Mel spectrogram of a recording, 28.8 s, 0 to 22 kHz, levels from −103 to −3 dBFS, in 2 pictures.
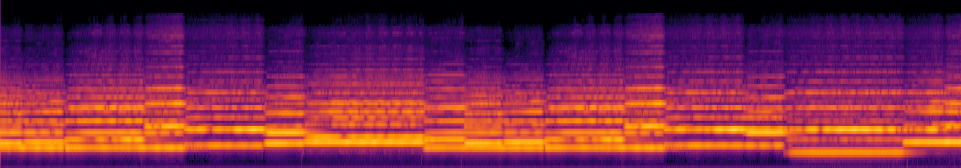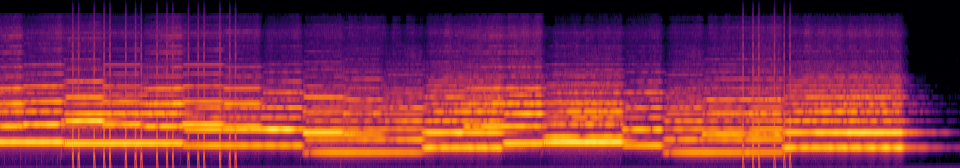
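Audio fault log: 15.50–17.96 s, GSM signalling bursts: a galloping dit-dit-dit of ticks and short buzzes at 217 Hz, sitting roughly 10 dB below the programme. A nearby 2G phone is exchanging brief signalling bursts with its network, and the audio circuit rectifies that radio energy into audible clicks and buzz.
25.56–26.28 s, GSM signalling bursts: a shorter return of the same galloping 217 Hz ticking and buzzing, again roughly 10 dB below the programme, from another round of signalling by the phone.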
